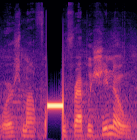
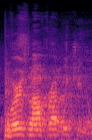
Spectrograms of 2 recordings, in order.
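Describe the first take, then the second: First: It is said in his natural everyday voice. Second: It is said in a put-on character voice. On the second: "that's not your voice"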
